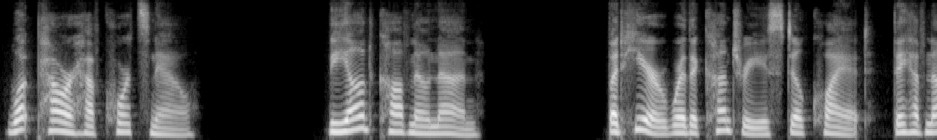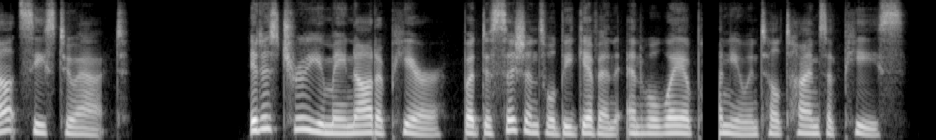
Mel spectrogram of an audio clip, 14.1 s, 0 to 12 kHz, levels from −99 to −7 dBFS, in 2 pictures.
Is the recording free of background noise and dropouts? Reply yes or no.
no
